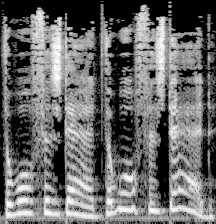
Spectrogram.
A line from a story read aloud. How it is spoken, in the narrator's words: the 7 kids cried aloud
